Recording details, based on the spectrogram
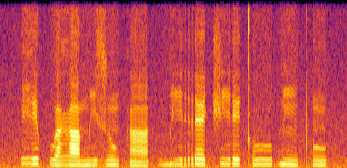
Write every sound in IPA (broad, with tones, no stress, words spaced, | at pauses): ɣe˦kʷa˨ɣa˨mi˨ zũ˦˨kã˨ | ɡ͡bi˨rɛ˦t͡ʃi˦ ɾe˦kʼuː˦ɓĩ˦˨ pʰũ˦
